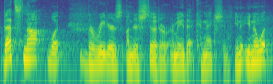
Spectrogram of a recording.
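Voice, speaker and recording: A man preaching a sermon in an animated way, often repeating words as he restarts a phrase. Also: medium pitch, fairly quick, breathy edge. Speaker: pastor.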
